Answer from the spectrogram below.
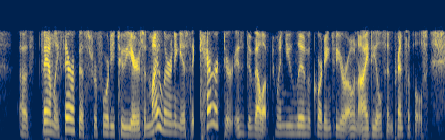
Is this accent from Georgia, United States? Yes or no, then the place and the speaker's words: yes; Georgia, United States; And I grew up in the Deep South in Georgia with my grandparents, and there were sharecroppers in the area.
